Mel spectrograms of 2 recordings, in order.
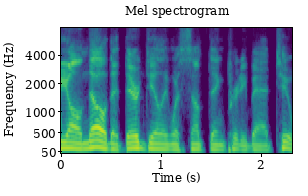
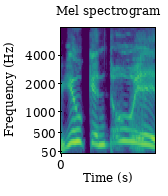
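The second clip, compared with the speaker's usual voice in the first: put-on squeaky voice, very high, very slow, drawn out; 13 semitones higher, 4 dB quieter than usual. Quoting the immortal words of Rob Schneider, Rob Schneider voice. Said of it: "I even did the voice for you too".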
